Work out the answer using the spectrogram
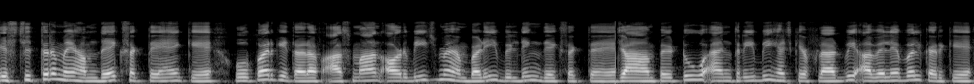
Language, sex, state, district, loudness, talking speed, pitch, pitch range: Hindi, male, Maharashtra, Solapur, -17 LUFS, 195 wpm, 165 Hz, 155-190 Hz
